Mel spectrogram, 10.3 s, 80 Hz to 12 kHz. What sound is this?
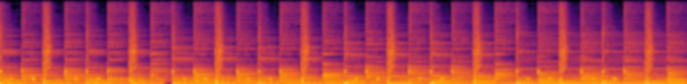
Loop Nothing Can Stop Progress 09
A music loop to be used in fast paced games with tons of action for creating an adrenaline rush and somewhat adaptive musical experience.
videogames, gamedeveloping, loop, music, indiegamedev, war, gamedev, Video-Game, battle, game, victory, music-loop, gaming, games, indiedev, videogame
